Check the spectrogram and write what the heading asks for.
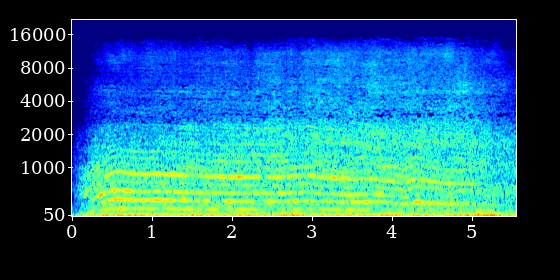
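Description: A chainsaw drones steadily, its engine holding a loud, buzzing pitch that wavers slightly as park workers cut branches from plane trees along Kraljice Marije street in central Belgrade, near the Faculty of Mechanical Engineering; a broad noisy hiss underneath and no voices.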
